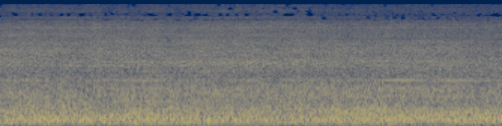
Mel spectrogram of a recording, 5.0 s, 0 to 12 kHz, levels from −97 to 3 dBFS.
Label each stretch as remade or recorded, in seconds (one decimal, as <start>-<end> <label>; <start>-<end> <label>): 0.0-3.0 remade; 3.0-4.2 recorded; 4.2-5.0 remade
